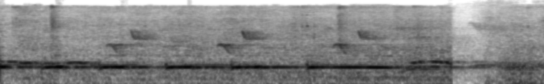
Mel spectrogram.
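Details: Local zebra dove singing, offered as a lure for a silent dove: a steady mellow cooing tone with brief breaks, accompanied by short, repeated, higher chirps from another bird.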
